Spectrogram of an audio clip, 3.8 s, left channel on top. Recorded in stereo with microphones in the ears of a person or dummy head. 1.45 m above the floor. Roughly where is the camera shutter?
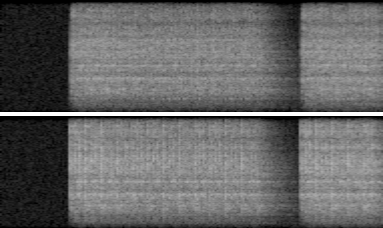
Right.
